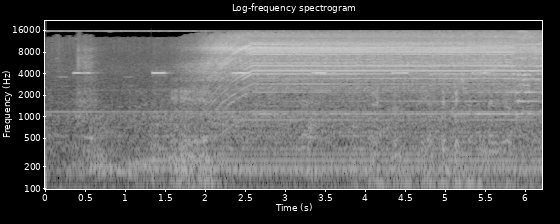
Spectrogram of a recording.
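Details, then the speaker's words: Reduction rhinoplasty: a micromotor drill bores holes in the nasal spine under water irrigation to prevent burns, before fixing the caudal septum; a steady high mechanical whine runs continuously with faint room noise. "So I'm going to make a drill hole in the nasal spine."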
